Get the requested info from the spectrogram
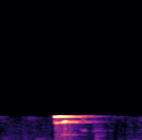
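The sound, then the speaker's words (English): A single sharp, high-pitched call from a noisy bird behind a person on a phone call rings out abruptly and fades away over about half a second, with no talking around it. “Sorry, I've got a noisy bird behind me.”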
